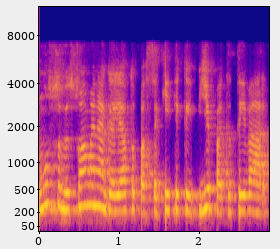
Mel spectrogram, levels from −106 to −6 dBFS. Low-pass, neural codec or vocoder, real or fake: 7.2 kHz; none; real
